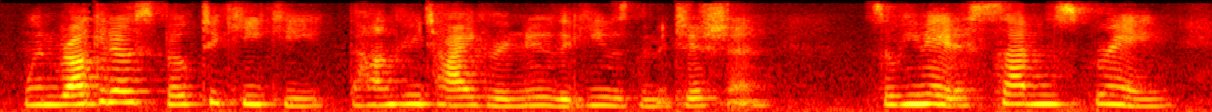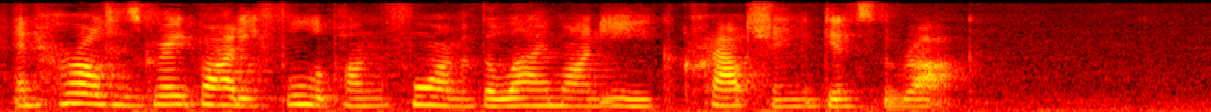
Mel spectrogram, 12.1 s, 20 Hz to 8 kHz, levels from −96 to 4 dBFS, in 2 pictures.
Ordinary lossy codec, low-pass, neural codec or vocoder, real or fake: AAC, 32 kbps; 7.2 kHz; codec, 16 kHz, 6 kbps, DAC; fake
